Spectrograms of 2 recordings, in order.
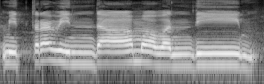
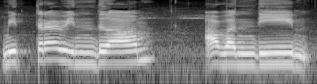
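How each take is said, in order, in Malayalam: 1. രണ്ട് വാക്കുകളും ഒന്നായി ചേർത്താണ് പറയുന്നത്. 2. രണ്ട് വാക്കുകളും വേറെ വേറെയാണ് പറയുന്നത്.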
